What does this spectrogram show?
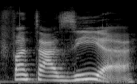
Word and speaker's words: fantasia: is to wear and the word is pronounced fantasia in portuguese that's their portuguese word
